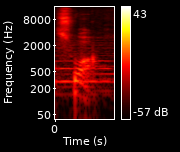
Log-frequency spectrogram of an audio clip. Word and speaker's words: schwa: this often pronoun is a schwa s-c-h-w-a swa so in this reform there are many types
